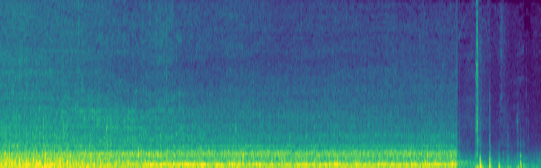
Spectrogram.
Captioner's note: food processor grinding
